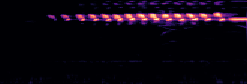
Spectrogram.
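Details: Yellowhammer starting its song with soft notes that quickly grow into a loud, fast series of high buzzy chirps, just reaching the long final note.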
